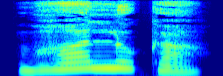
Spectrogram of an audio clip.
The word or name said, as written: ಭಲ್ಲೂಕ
